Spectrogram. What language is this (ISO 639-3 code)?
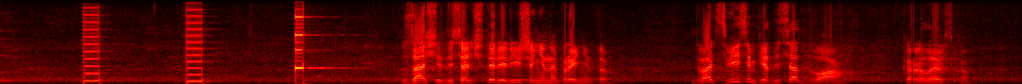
ukr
